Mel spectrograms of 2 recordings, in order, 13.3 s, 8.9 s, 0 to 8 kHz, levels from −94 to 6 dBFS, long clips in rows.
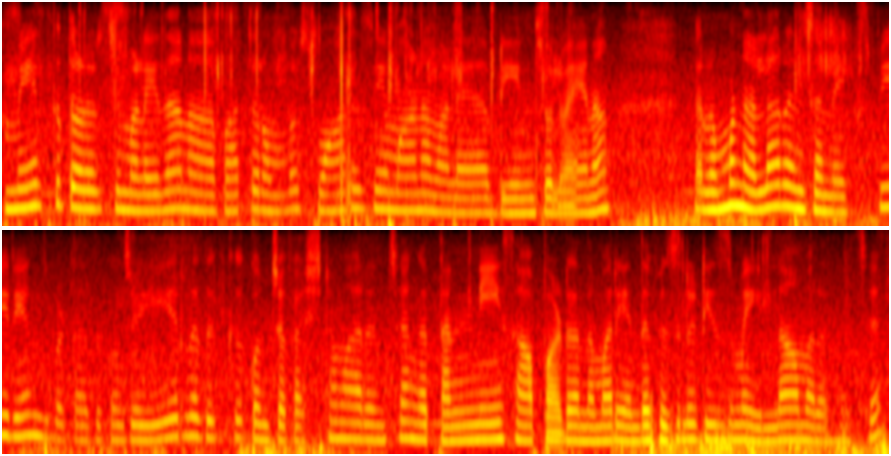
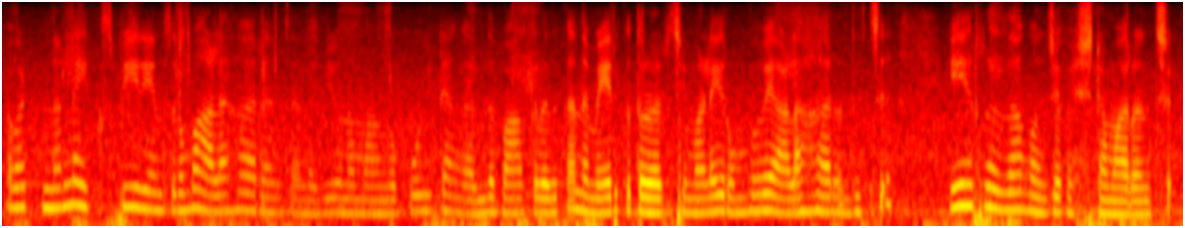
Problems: low volume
